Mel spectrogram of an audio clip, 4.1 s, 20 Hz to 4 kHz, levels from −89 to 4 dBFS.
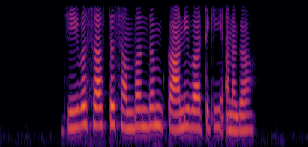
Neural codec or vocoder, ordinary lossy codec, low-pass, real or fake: none; none; 3.6 kHz; real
